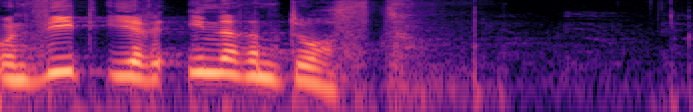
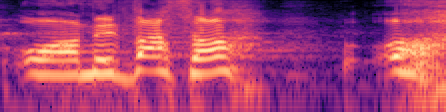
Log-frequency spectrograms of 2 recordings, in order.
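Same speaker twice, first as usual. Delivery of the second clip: mock strain; 5 semitones higher, 12 dB louder than usual. Hauling a heavy water bucket.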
